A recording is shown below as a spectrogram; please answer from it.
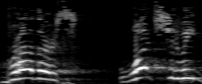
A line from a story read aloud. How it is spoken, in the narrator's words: with a single voice, our souls cried out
